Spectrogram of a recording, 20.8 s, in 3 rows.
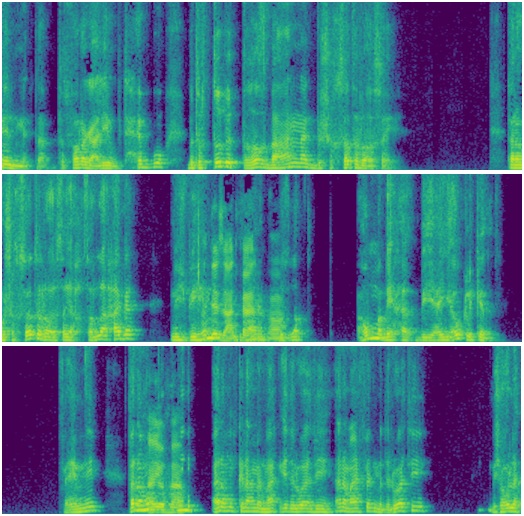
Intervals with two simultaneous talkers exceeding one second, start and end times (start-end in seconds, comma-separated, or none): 9.6-10.9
